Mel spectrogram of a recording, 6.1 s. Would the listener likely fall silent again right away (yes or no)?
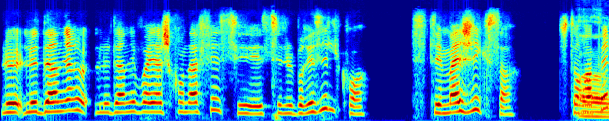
no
